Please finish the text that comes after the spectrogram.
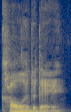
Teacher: link call and it as one word call it emphasize the word day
